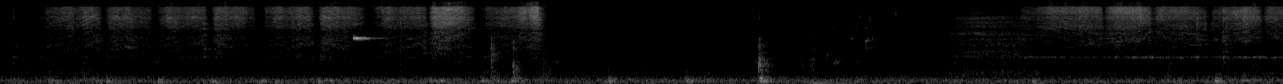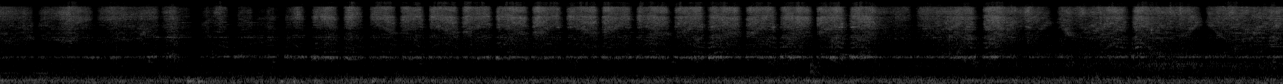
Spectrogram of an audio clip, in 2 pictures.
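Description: A chalef knife being sharpened by hand on a 1000 grit whetstone makes soft, wet rubbing strokes, quiet and close, with a brief pause before the steady stroking resumes.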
